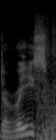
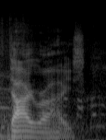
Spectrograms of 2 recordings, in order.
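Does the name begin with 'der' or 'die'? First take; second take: der; die. First: The name is said as one word, 'deh-reese'. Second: The name is said as two words, 'die rise'. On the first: The speaker calls it wrong. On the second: The speaker calls it right. "but it's Die Rise"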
